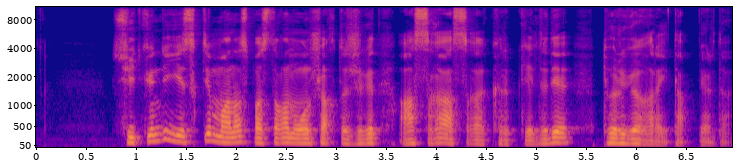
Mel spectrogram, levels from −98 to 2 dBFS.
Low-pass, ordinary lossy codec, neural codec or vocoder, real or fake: none; none; none; real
